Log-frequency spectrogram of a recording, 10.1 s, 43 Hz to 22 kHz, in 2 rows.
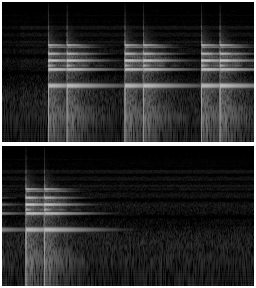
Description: Ship's bell, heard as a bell, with room echo. 8. Eight half-hours of the watch have passed.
